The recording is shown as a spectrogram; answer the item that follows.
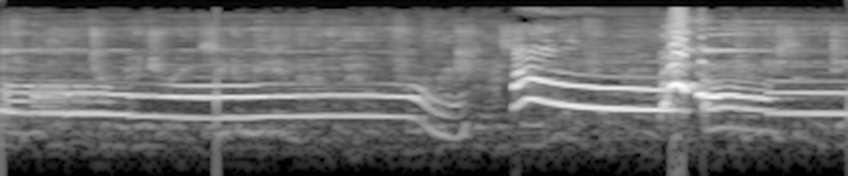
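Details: A pet Shetland Sheepdog howling indoors: long sustained tonal howls holding steady, dipping and fading near three seconds, then a new howl sliding up and easing down, with a brief higher yelp near four seconds.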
